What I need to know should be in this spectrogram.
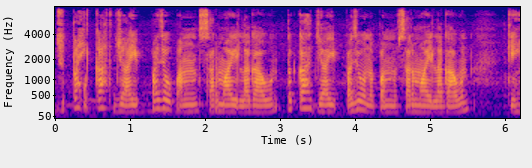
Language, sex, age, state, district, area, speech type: Kashmiri, male, 45-60, Jammu and Kashmir, Srinagar, urban, spontaneous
